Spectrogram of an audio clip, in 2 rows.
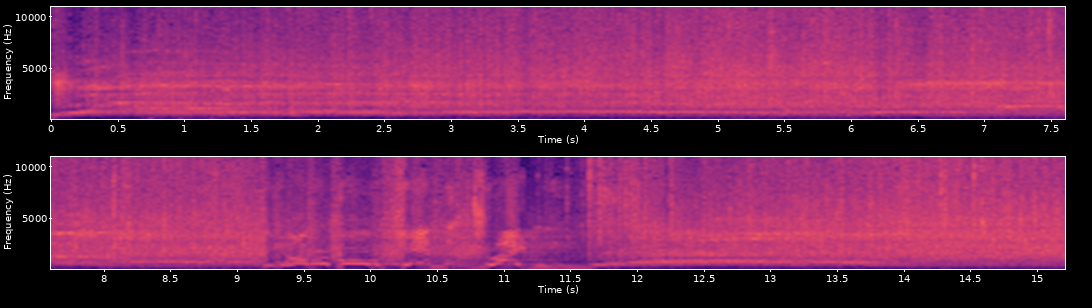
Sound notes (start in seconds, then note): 0.0 applause; 4.3 cheering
